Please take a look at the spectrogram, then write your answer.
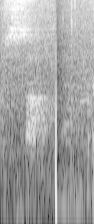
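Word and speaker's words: ص: Padahal kalau shad itu diucapkan dengan mecucu bibirnya.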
